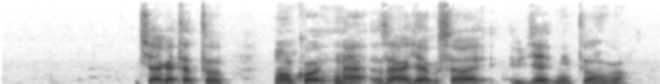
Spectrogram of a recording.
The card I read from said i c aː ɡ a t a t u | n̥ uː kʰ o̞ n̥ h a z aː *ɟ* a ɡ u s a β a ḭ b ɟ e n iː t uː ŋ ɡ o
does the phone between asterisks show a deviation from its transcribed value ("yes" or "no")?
no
